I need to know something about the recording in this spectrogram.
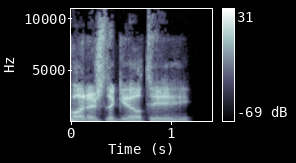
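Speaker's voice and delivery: put-on dumb, gruff voice. Retelling what someone said: dumb, gruff voice. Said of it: "in this dumb, gruff voice".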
